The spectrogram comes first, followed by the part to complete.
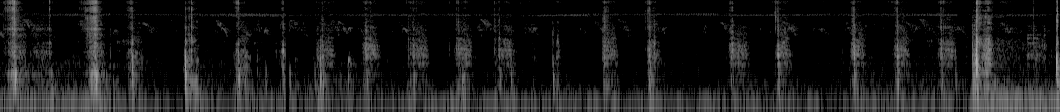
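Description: Kitchen knife chopping fresh greens on a wooden cutting board: faint, irregular taps of the blade striking the board, about two a second.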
